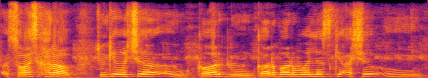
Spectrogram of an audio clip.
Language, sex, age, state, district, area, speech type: Kashmiri, male, 30-45, Jammu and Kashmir, Baramulla, rural, spontaneous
